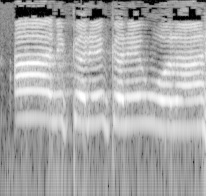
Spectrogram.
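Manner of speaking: high, slow mock plea after a long "啊"; struggling begging child. Beggar child failing to recite, drawn-out high plea. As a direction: stretch the "啊", then slip into begging. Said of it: "那个小孩子啊了半天".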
